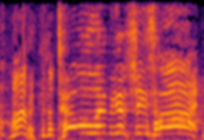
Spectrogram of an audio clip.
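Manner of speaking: high, slow hammed-up yell; mock caller yell. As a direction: play a fan shouting into a phone. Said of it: "calling the machine and yelling loudly at it".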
